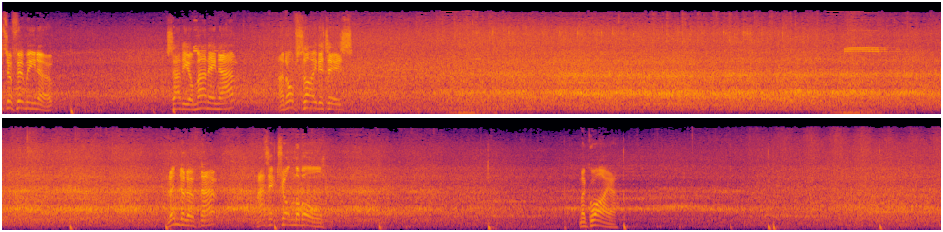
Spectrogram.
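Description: A stadium crowd roars steadily, swelling loudly for a while.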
